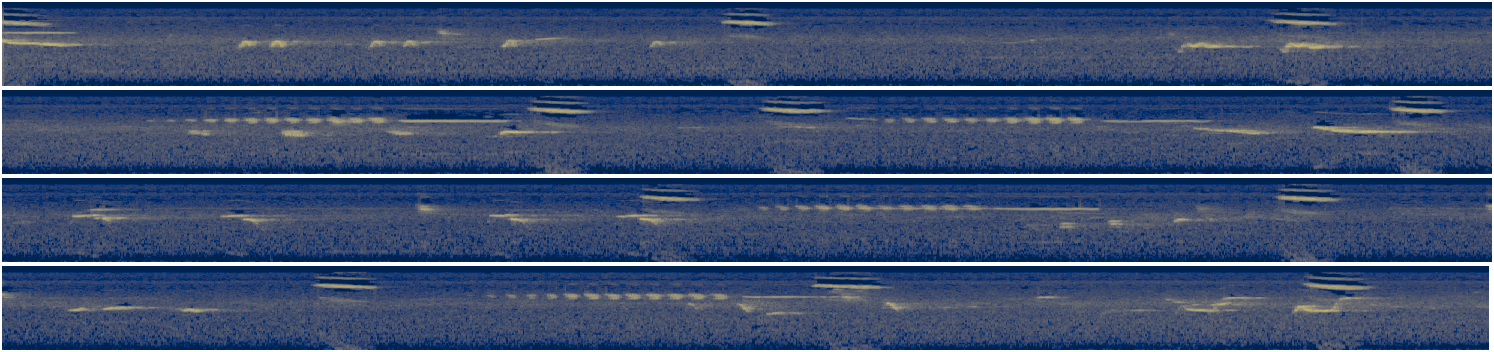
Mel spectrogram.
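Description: Birds chirping and calling: many short high chirps and sharp falling whistles, with a rapid trill of about a second and a half repeated four times.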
